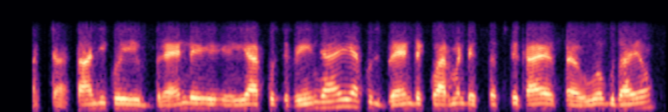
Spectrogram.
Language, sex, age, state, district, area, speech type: Sindhi, male, 45-60, Uttar Pradesh, Lucknow, rural, conversation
